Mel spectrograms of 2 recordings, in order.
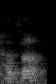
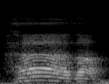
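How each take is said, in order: First: The first vowel after h is short. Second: The first vowel after h is long. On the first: The speaker calls it wrong. "You can't say هذا, that's wrong" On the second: The speaker calls it right. "you elongate the ha for at least one second. So it's هذا"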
